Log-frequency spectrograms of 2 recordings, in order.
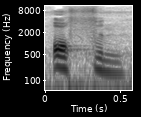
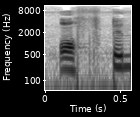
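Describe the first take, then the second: First: ऑफन said loud, no T; silent T demo. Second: ऑफ्टन with the T sounded; wrong pronunciation. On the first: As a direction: say ऑफन clearly, drop the T. (ऑफन बिना T के) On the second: (ऑफ्टन T के साथ गलत) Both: Shown as a demonstration. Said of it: "ऑफ्टन नहीं बोलते हैं".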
